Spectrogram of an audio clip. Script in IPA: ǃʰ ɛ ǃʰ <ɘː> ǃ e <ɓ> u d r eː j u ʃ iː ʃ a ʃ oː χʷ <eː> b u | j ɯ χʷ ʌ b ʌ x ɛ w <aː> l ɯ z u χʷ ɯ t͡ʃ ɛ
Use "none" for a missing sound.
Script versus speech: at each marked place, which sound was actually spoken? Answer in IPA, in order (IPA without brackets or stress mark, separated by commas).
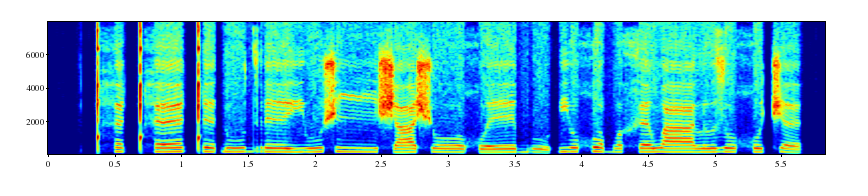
ɛː, ɗ, eː, aː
